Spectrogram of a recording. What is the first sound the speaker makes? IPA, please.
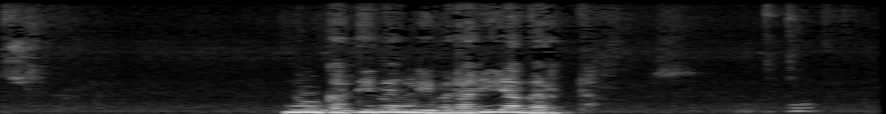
n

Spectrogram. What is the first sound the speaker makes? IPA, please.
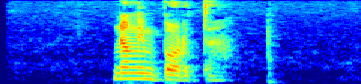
n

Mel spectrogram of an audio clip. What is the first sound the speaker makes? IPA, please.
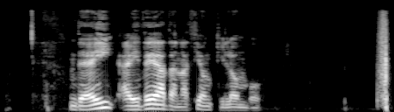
d̪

